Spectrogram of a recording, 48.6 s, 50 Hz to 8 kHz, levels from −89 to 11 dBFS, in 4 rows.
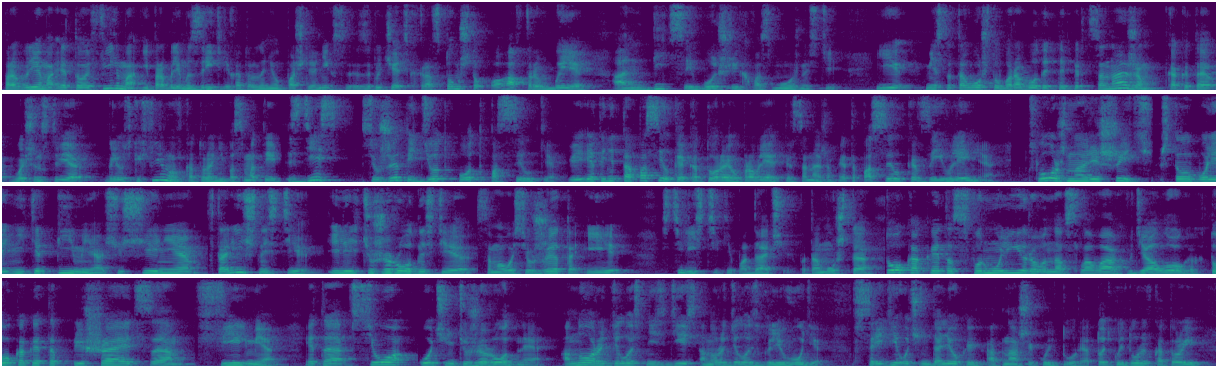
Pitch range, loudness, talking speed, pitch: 130-175 Hz, -38 LUFS, 135 wpm, 145 Hz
